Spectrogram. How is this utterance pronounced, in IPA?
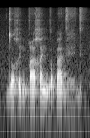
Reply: d o χ i ŋ q ɛ χ ɛ ŋ ɡ ʌ p a d ɛ̤ d

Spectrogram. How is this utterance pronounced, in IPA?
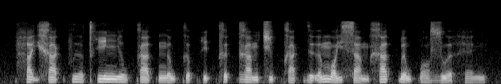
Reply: h a̰˧˨ j x a˨˩ k̚ f ɨ̤˨˩ ə̯ t̪ʰ i˧ ɲ ə̤˨˩ w k a˨˩ t̚ ŋ ə˧˩ w k ə˨˩ p̚ h i˨˩ t̚ x ə˦˥ t̚ ɣ a˧ m t͡ɕ u˨˩ p̚ x a˨˩ k̚ z ɨ̰˧˥ ə̯ m ɔ˨˦ j s a˧˩ m x a˦˥ t̚ ɓ ə˧˩ w ɓ ɔ̤˨˩ z u˧˩ ə̯ h ɛ̤˨˩ ŋ

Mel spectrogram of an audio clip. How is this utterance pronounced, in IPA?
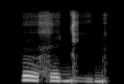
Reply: ø x e ɟ i̤ b

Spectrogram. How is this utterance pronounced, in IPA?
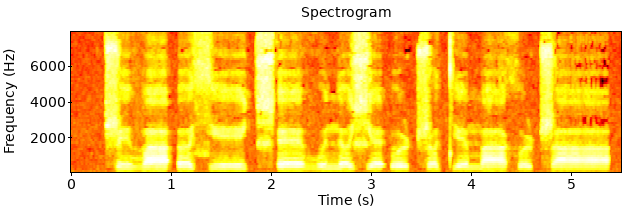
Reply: ʈ͡ʂ e v aː ʔ ɜ sʲ eː t͡ɕʰ ɛ v ɵ n ɜ ɕ ɛ ʔ ɵ ʈ͡ʂ ʌ tʲ ɛ m aː x ɵ ʈ͡ʂ aː

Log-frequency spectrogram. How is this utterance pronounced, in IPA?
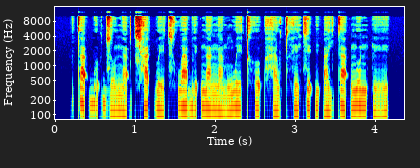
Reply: t̪ a˦ ʔ b o˦ ʔ d͡z o˧ n̪ a˨ ʔ t͡ɕʰ a˦ t̚ w e˧ t͡sʰ w a˦ b e˦ ʔ n̪ a˥˧ ŋ a˧ m ŋ w e˦ kʰ o˦ ʔ h a˧ w t̪ʰ ẽ˧ t͡s e˦ ʔ i˨ ʔ a˧ j t̪ a˦ ʔ ŋ o˦ n p ẽ˨˦

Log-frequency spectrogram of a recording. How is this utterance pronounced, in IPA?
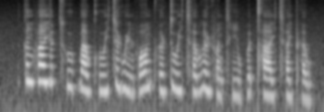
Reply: k ɐ˥ n f aː˥ j ɵ˨ t̚ t͡sʰ uː˧ k̚ w aː˨ w kʰ uː˨˥ j t͡s ɵ˧ ɥ w yː˨˩ n f ɔː˥ n pʰ ɵ˨˥ ɥ t̪ uː˨˧ j t͡sʰ ɐ˨˥ w l ɵ˨ ɥ f ɐ˨˩ n t͡sʰ iː˨˩ w p ɵ˥ t̚ t̪ʰ aː˨ j t͡sʰ ɐ˨ j pʰ ɐ˨˩ w

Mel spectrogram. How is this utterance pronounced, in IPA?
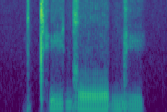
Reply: tʼ i ɡ oː b i

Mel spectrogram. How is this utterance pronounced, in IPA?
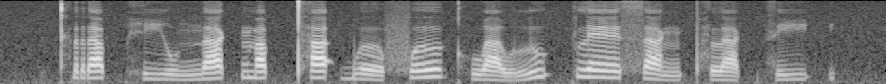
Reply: kʰ r a˥˩ p̚ h iː˨˩ w n aː˦˥ k̚ m a˦˥ p̚ tʰ a˥˩ ʔ b ɤː˨˩ f ɤː˥˩ kʰ w a˩˦ w l u˥˩ ʔ k l ɛː˧ s a˩˦ ŋ pʰ l a˨˩ k̚ s i˦˥ ʔ

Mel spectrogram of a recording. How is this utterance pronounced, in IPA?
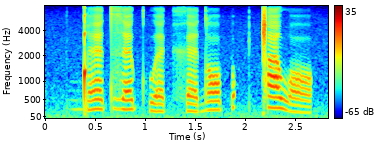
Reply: ɡ͡ǃ ɛː˦ t z ɛ˦ kʷʰ ɛː˨ k x ɛ˨ d ɔ˦ p | ǁ a˦ w ɔ˨

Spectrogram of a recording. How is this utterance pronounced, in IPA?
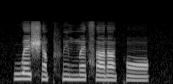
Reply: w ɛ˦ ʃ ã˨ p f ĩ˦˨ m ɛ̃˦ s ã˧ ɾ ã˨ k ɔ̃˨

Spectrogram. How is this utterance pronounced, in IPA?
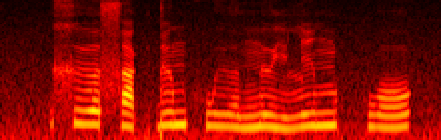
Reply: x ɨ˧ ə̯ s a˨˩ k̚ ɗ ɨ˧ m h w ɨ̤˨˩ ə̯ n ɨ˧˩ j l i˧ m ə˦˥ p̚ h w o˨˦

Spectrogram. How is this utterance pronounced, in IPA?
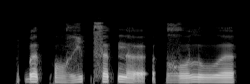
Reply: ɓ ə˦˥ t̚ ʔ ɔ̤˨˩ ɣ i˦˥ p̚ s ə˦˥ t̚ n ə̰ː˧˨ ʔ | ɣ o˨˦ l u˧ ə̯

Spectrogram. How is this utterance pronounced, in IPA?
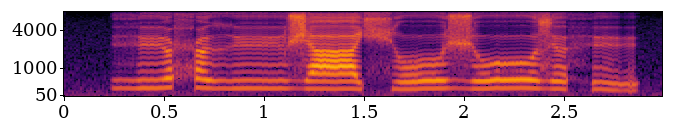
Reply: ɦ y ħ ʏ ɣ yː ʒ aː ç ʊː ʒ ʊː z ʏ h y

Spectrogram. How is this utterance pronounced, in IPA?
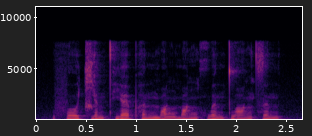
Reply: f o˥˩ ʊ̯ t͡ɕ j ɛ˩ n t̪ʰ j ɛ˥˩ pʰ ə˧˥ n m ɑ̰˨˩ ŋ m ɑ˥ ŋ x w ə˧˥ n t̪ w ɑ˧˥ ŋ t͡s ə˧ n

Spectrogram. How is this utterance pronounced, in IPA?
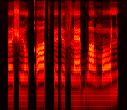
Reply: œ ʃ y lˠ qʼ ɑ t͡sʼ ø ɗ ø f l æ b w ɑ lˠ m ɔ lʲ

